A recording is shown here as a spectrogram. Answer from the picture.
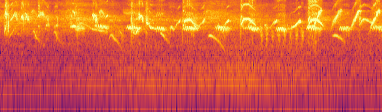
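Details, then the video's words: Lure recording of a long-tailed shrike for bird trapping: a lively run of looping whistles, sharp chips and falling slurs, delivered about once a second in an irregular rhythm. "suara kompilasi burung cendet gacor ampuh untuk pikatan"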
